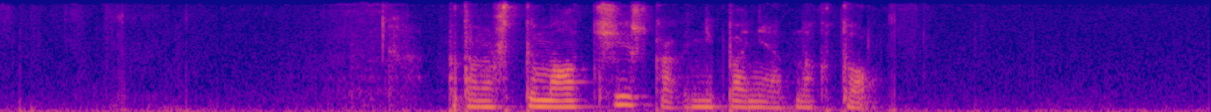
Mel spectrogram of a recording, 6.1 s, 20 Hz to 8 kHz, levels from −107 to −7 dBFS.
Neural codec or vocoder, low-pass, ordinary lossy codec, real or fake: none; 7.2 kHz; Opus, 16 kbps; real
